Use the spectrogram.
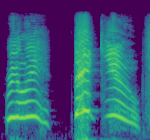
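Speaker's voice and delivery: high, squeaky grateful gasp; delighted surprise. Acted. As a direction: squeak it like a thrilled pixie. Pixie surprised at becoming god.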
